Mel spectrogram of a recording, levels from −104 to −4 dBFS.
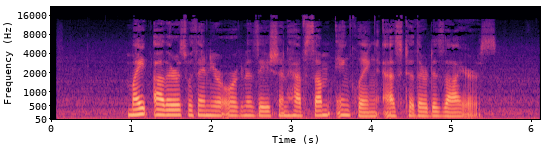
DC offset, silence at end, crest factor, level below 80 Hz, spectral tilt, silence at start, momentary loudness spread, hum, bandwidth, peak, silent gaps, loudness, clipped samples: under 0.1%; 0 s; 18 dB; -46 dBFS; -6.5 dB/octave; 0.05 s; 12 LU; none; 16 kHz; -8 dBFS; none; -25 LUFS; under 0.1%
